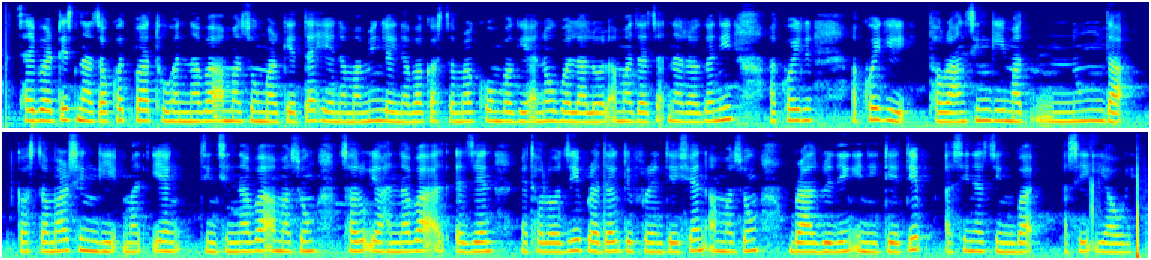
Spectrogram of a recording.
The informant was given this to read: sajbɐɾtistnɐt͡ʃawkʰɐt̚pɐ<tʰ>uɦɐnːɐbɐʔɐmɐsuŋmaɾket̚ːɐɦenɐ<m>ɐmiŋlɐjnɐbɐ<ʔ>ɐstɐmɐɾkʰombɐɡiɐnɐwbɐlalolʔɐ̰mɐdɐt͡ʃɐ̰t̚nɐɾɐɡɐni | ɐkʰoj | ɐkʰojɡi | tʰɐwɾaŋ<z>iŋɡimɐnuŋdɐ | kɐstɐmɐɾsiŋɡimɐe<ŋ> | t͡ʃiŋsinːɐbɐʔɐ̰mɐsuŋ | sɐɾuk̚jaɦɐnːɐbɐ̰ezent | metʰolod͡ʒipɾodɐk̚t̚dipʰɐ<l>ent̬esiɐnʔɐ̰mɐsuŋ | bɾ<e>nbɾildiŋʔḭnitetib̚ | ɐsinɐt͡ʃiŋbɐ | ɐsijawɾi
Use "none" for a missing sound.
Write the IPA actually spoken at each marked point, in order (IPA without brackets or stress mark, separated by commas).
tʰ, m, k, s, ŋ, ɾ, a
